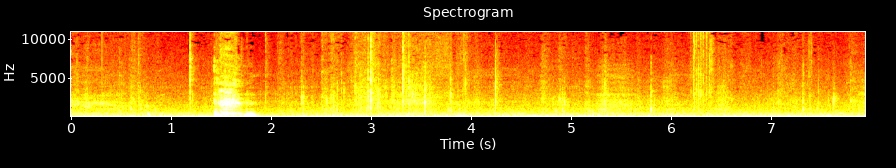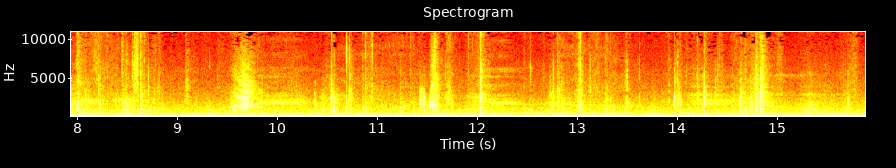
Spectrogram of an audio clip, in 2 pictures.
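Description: Light clicks and rustles of planner stickers and pages being handled, over a steady low hum. About a second and a half in comes one short, loud pitched cry that falls in pitch.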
